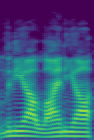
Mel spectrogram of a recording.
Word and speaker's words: Linea: Hopefully I'm saying that right. Linea. It looks like it's spelt linear, but someone will correct me if that's wrong.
